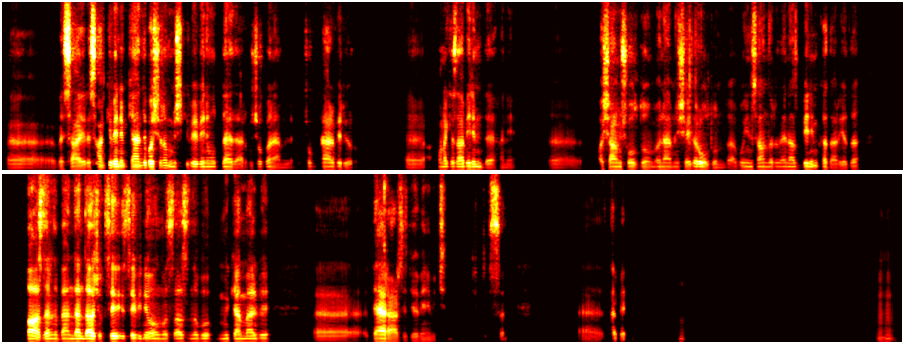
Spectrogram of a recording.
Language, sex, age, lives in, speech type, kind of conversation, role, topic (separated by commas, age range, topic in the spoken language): Turkish, male, 35-39, Poland, conversation, unstructured, none, Senin için gerçek arkadaşlık ne anlama geliyor?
